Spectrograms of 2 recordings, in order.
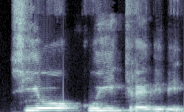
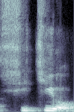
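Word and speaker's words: Scio cui credidi: nah dia sesantinya ini sioiredidi bacanya bukan siio bukan siredidi arti Arya aku tahu kepada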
